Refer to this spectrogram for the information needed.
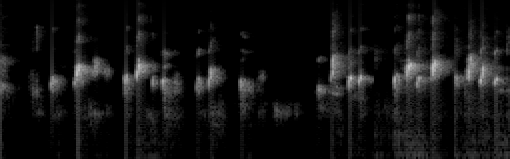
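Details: Goldfinch song of quick, bright chirping notes in two clustered phrases with a short pause between them.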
